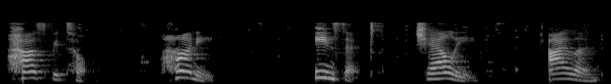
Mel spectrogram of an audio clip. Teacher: trying to read louder on the first syllable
